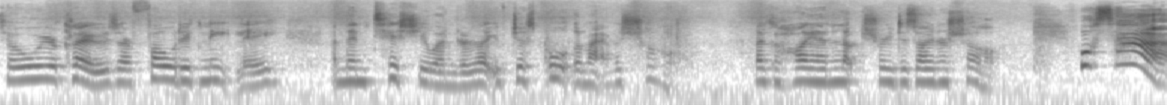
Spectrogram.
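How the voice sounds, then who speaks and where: At a fairly quick pace, a woman with a plain, everyday voice speaks with fairly even intonation and a fairly high pitch. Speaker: travel TV presenter. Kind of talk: on-location casual chat.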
